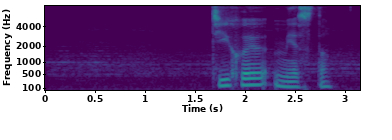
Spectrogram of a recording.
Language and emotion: Russian, neutral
